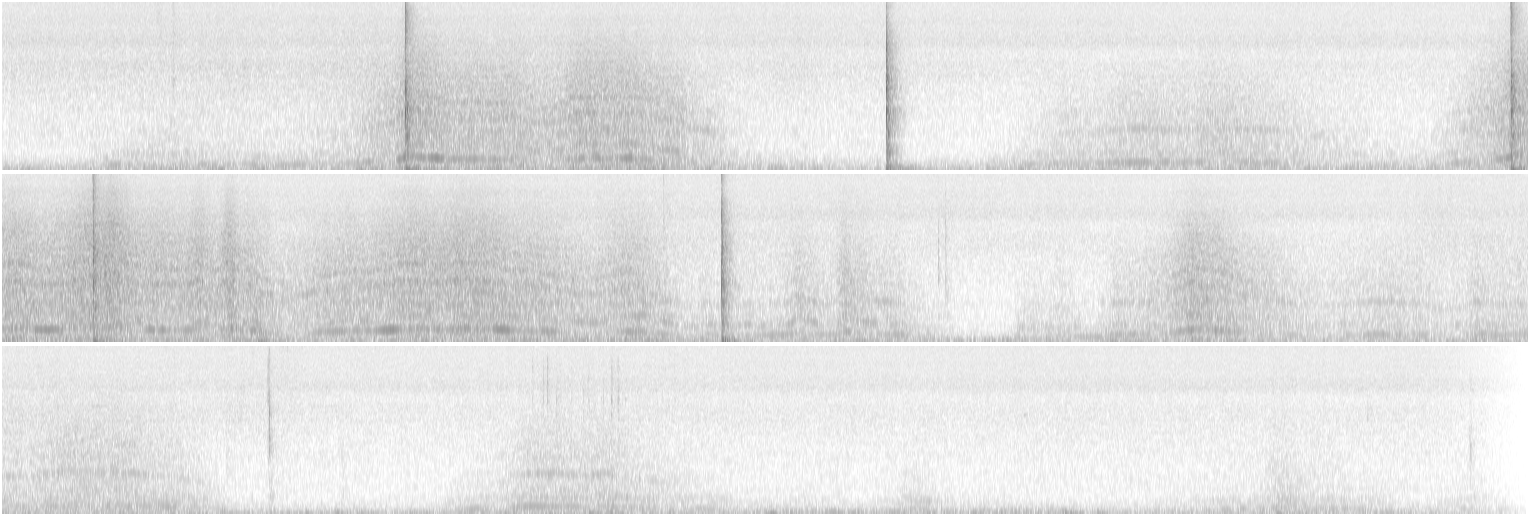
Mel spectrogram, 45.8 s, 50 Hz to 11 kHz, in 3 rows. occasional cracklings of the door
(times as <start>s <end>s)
14.3s 18.1s, 21.3s 23.1s, 35.5s 37.3s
